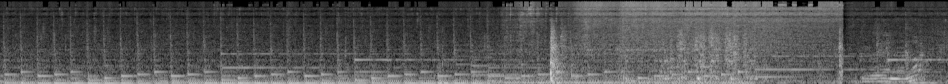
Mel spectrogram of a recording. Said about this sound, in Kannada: ಈಸ್ಟರ್ನ್ ಅವ್ರದ್ದು ಕಾಶ್ಮೀರಿ ಚಿಲ್ಲಿ ಹಾಕ್ತಾ ಇದ್ದೀನಿ, ಖಾರ ಪುಡಿ ಎಣ್ಣೆ ಜೊತೆ ಹಾಕ್ತಾ ಇದ್ದೀನಿ.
